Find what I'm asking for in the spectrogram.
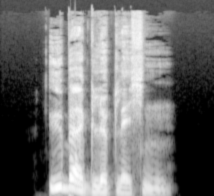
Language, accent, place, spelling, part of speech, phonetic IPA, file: German, Germany, Berlin, überglücklichen, adjective, [ˈyːbɐˌɡlʏklɪçn̩], De-überglücklichen.ogg
- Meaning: inflection of überglücklich: 1. strong genitive masculine/neuter singular 2. weak/mixed genitive/dative all-gender singular 3. strong/weak/mixed accusative masculine singular 4. strong dative plural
